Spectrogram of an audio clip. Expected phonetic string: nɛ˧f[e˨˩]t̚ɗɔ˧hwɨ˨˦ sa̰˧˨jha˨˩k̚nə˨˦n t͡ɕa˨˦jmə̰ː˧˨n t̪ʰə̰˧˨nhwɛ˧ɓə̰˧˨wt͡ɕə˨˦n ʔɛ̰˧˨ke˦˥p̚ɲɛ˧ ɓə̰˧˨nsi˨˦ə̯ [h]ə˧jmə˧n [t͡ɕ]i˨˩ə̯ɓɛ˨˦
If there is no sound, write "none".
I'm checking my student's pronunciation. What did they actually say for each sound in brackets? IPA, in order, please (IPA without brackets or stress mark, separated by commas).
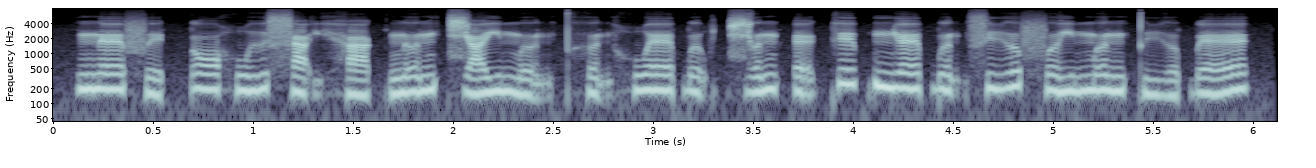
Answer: e˨˩, f, t̪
